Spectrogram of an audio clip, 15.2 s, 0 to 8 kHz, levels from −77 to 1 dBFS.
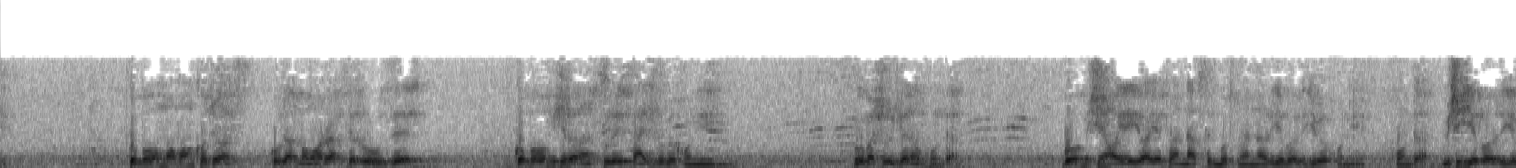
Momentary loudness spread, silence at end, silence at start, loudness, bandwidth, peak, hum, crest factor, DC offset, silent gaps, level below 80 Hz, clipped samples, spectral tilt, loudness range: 14 LU; 0 s; 0 s; -14 LUFS; 5.4 kHz; 0 dBFS; none; 14 dB; under 0.1%; none; -38 dBFS; under 0.1%; -11.5 dB/octave; 2 LU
